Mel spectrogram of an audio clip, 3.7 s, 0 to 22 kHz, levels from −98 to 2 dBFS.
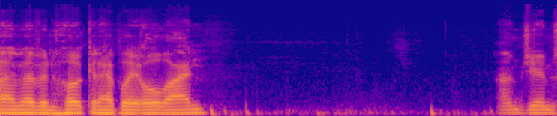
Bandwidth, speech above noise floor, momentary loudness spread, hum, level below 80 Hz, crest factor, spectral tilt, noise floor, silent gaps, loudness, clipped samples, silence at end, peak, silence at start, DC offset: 10.5 kHz; 36 dB; 24 LU; none; -58 dBFS; 18 dB; -7.5 dB/octave; -58 dBFS; none; -23 LUFS; under 0.1%; 0 s; -6 dBFS; 0 s; under 0.1%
